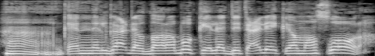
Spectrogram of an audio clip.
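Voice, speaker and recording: A woman with an Upper Egyptian accent voicing a domineering young husband who talks in a gruff, insulting, bossy way. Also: lowish voice, steady tone, brisk, fairly bright tone, no room sound, clean studio sound, close to an everyday voice. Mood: stern. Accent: Upper Egyptian Arabic.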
